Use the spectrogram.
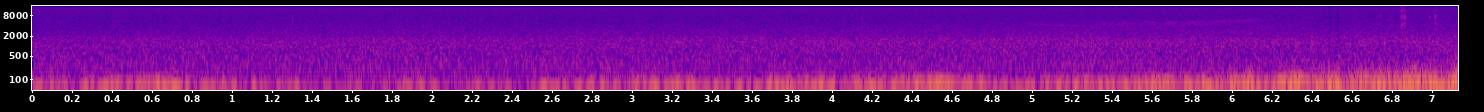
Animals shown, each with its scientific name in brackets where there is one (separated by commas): Black-throated Blue Warbler (Setophaga caerulescens)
